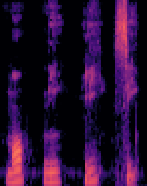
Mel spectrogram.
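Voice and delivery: ordinary talk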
